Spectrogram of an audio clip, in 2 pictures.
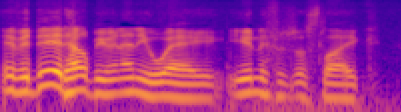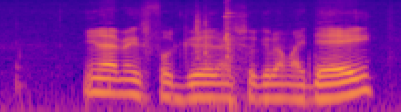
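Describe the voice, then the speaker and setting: A man at medium pitch talks very fast with noticeable background noise behind him. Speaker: YouTuber. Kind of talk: casual vlog talk. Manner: halting.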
